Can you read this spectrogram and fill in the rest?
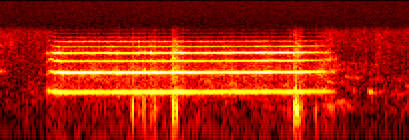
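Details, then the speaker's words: Fiat Grand Siena while driving: steady high squeal holding one pitch about three seconds, then stopping, from the rear wheel; it grows and its intervals lengthen as the trip goes on; cause not yet found. "Olha esse é um barulho sinistro tô fazendo na roda ele vai aumentando conforme a gente vai rodando"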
